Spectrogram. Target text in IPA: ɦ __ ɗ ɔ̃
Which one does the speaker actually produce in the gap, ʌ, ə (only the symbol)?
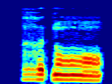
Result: ə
